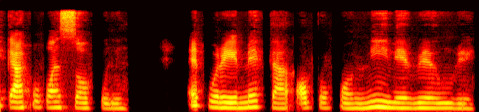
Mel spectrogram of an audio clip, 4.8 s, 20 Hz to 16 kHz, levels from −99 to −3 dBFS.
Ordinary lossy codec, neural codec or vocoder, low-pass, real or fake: none; codec, 24 kHz, 1 kbps, SNAC; 10.8 kHz; fake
